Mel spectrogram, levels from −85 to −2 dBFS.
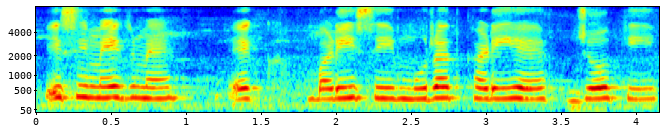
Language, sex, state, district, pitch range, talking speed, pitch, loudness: Hindi, female, Gujarat, Valsad, 275-295 Hz, 175 wpm, 280 Hz, -15 LUFS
